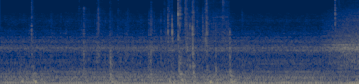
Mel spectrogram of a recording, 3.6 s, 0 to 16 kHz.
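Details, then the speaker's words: Mercedes R230 SL55 folding hardtop moving halfway: faint, sharp micro switch (S69/2, S69/3) clicks over the low hydraulic pump hum, showing the switches work, though wire breaks can still cause error B1263-001. "if you you can just about hear that clicking sound and generally if those switches are clicking like that it means they're working"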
